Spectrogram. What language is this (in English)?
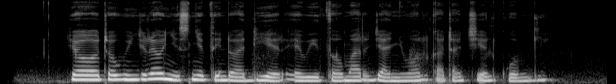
Luo (Kenya and Tanzania)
